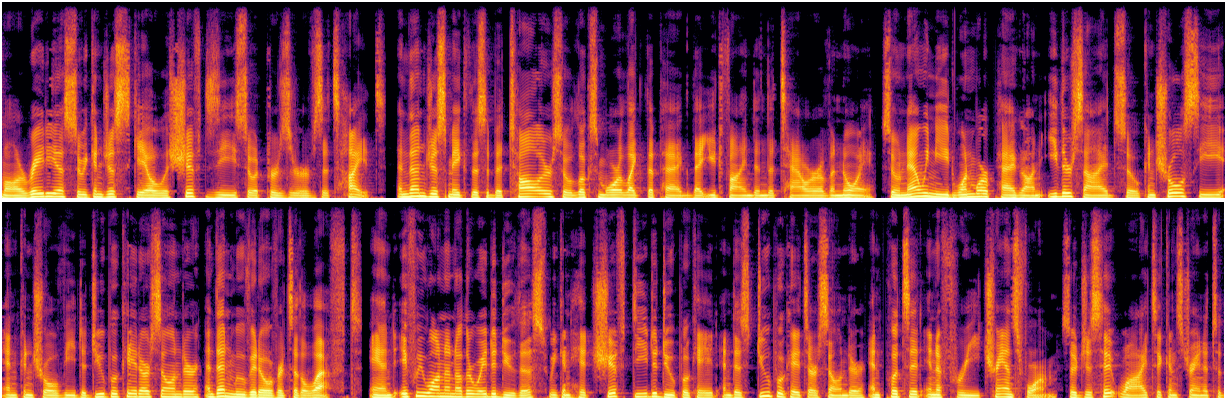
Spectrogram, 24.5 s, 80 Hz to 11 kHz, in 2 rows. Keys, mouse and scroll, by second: 0.3 click, 1.2 s, 3.6 click, 4.4 s, 5.4 click, 5.7 g, 8.3 click, 9.2-15.5 shift+middle drag, 11.6 ctrl+c, 12.1 ctrl+v, 13.1 g, 15.5 click, 17.2 click, 18.5 shift+d, 24.3-24.4 drag, 24.3-24.4 middle drag, 24.3-24.4 right drag.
